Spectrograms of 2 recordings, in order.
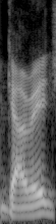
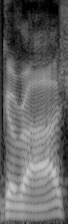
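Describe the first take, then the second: First: It is said in a non-American accent. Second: It is said in an American accent.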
